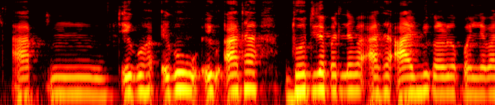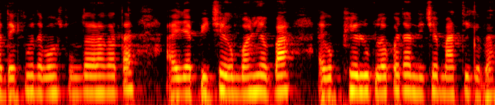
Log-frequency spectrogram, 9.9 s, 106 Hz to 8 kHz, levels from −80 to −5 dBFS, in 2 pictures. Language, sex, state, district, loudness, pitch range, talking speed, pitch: Bhojpuri, male, Uttar Pradesh, Ghazipur, -31 LUFS, 170-185 Hz, 195 wpm, 175 Hz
